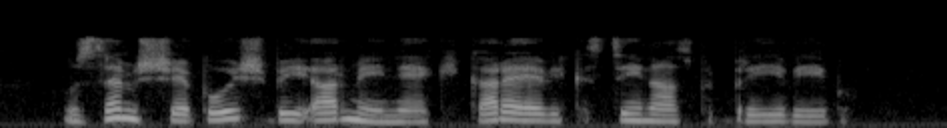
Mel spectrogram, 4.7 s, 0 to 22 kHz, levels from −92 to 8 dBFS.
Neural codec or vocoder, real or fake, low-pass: vocoder, 22.05 kHz, 80 mel bands, WaveNeXt; fake; 7.2 kHz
